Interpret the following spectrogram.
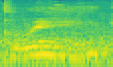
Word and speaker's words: Greene: pigeon asked politely I'm your new student my name is green that's green with a silent e at the end and I just moved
